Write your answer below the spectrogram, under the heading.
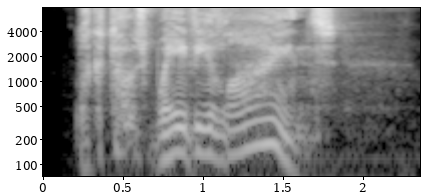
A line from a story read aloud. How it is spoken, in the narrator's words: Claudio gasped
